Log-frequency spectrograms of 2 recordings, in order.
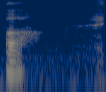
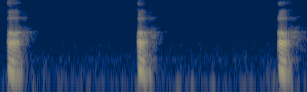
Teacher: This is a short neutral vowel sound made near the center of your mouth. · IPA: /ʌ/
